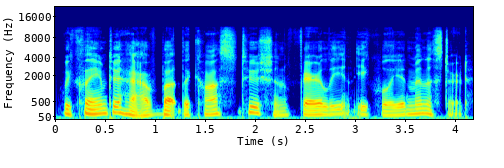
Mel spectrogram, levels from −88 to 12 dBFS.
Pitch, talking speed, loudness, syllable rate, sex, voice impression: 115 Hz, 160 wpm, -20 LUFS, 5.2 syllables/s, male, very masculine, very adult-like, slightly middle-aged, very thick, tensed, slightly powerful, slightly dark, hard, slightly muffled, fluent, very cool, very intellectual, refreshing, sincere, very calm, very mature, friendly, reassuring, slightly unique, elegant, slightly sweet, slightly lively, kind, slightly modest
